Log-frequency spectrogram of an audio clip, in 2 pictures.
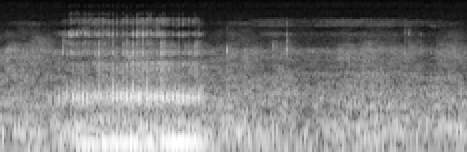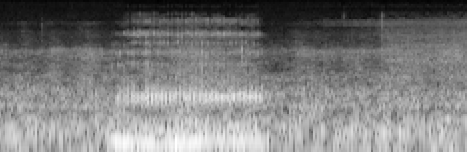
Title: cute little puppy snoring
